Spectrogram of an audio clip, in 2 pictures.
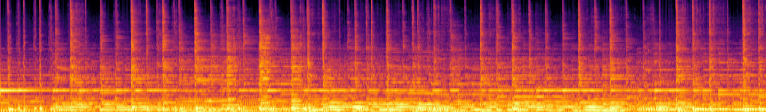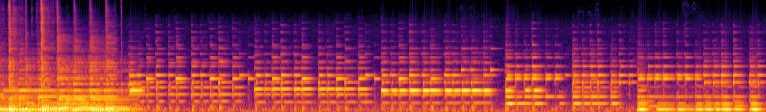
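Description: Instrumental duet of a Roland digital piano and a strummed acoustic guitar. About eighteen seconds in, the guitar strumming stops and the piano carries on alone with sparser chords and single notes.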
